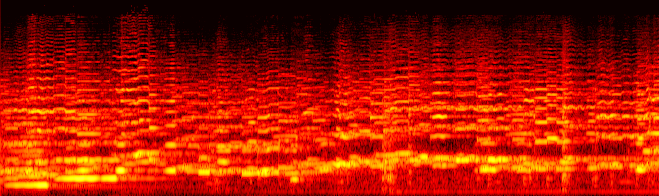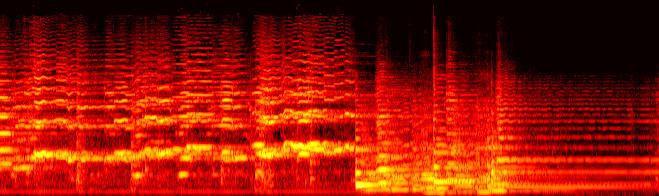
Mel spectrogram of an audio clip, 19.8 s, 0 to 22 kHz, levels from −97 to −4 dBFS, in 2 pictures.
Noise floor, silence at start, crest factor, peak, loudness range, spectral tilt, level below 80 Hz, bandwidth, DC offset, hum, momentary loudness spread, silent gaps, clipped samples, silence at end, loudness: -54 dBFS; 0 s; 18 dB; -14 dBFS; 5 LU; -4.5 dB/octave; -70 dBFS; 16 kHz; under 0.1%; none; 10 LU; none; under 0.1%; 0 s; -31 LUFS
